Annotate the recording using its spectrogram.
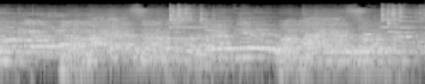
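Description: A choir of many voices singing a gospel song together in harmony. A short, sharp percussive stroke cuts through about every two seconds.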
